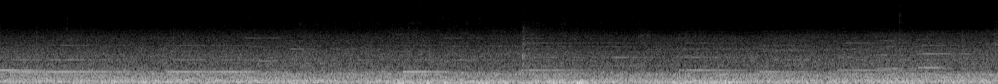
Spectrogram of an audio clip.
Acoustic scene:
park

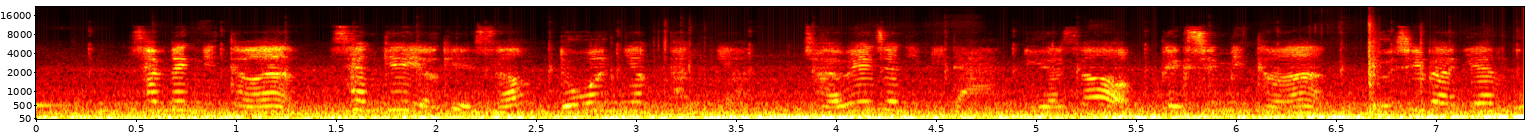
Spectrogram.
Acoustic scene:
car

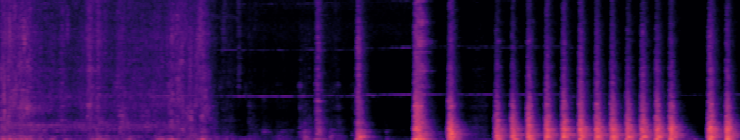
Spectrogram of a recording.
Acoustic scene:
kitchen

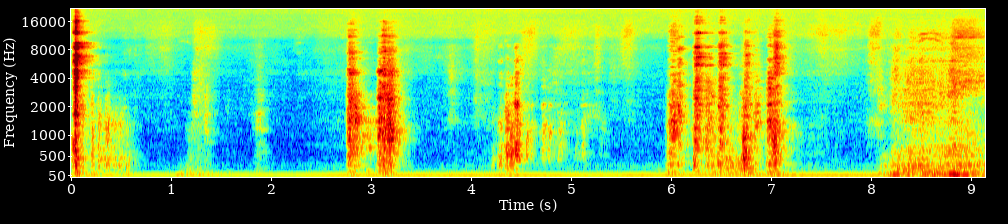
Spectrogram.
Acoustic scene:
kitchen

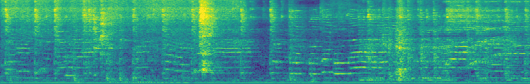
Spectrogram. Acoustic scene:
cafe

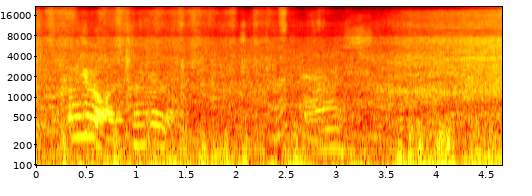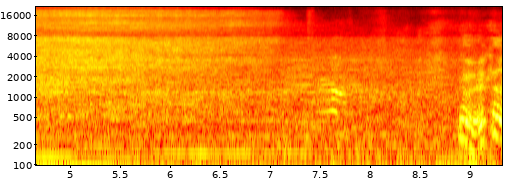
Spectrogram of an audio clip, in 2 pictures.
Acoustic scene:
street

